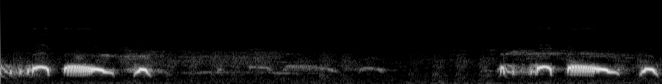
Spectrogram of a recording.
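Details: Spotted dove calling to lure other doves, giving two phrases of quick rising-falling coos with a longer drawn-out hoarse coo and a final short note, separated by a quiet gap with faint murmurs.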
